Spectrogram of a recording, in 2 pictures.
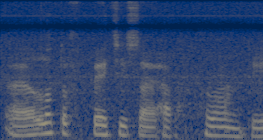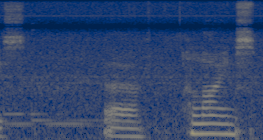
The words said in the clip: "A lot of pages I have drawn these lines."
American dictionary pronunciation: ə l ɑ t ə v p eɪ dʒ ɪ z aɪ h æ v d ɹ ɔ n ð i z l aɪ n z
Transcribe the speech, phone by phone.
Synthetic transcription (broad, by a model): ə l ɑ t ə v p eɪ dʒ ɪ s aɪ h æ v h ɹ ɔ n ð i s l aɪ n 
